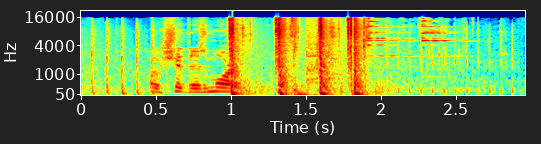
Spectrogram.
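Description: A rifle fires several loud shots in quick succession.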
